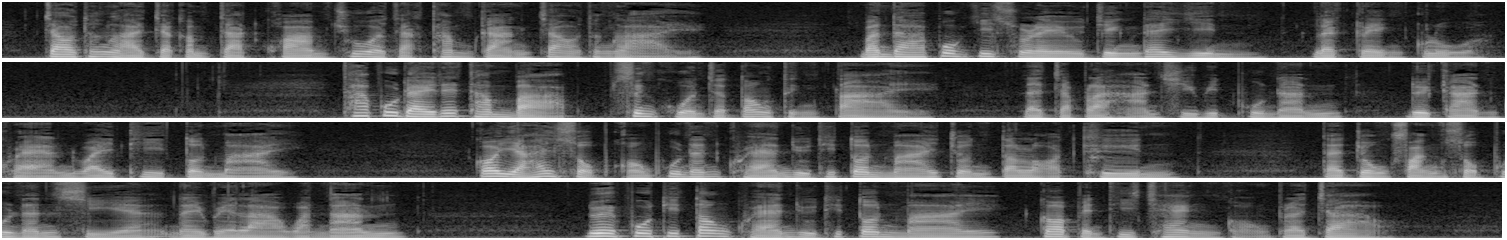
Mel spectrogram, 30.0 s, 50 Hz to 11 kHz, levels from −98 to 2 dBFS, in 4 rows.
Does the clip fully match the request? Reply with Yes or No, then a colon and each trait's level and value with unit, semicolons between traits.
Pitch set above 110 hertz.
No: low, 105 Hz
